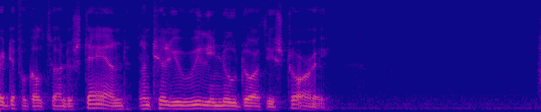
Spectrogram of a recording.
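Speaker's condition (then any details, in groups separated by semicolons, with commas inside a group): No condition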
